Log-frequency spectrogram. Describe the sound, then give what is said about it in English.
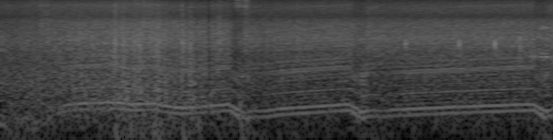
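A Lego car drives around the main island of a video game, its engine a steady mid-pitched drone that dips briefly twice before picking up again. “I hadn't realised that you could drive the Lego car around the main island. I thought you could only drive them around the DLC island.”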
